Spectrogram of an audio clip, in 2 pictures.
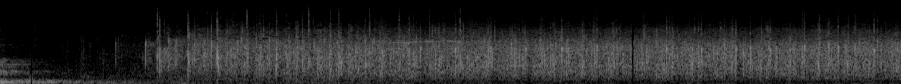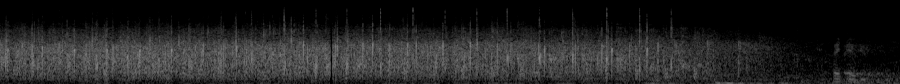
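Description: Sustained applause from a large audience at a U.S. Navy recruit training graduation ceremony honoring veterans, steady dense clapping for about fifteen seconds before tapering off.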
